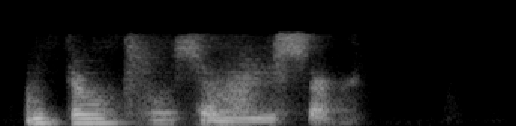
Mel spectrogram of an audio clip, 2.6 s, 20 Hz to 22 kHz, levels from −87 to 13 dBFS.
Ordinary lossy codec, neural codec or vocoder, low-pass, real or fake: Opus, 24 kbps; codec, 44.1 kHz, 0.9 kbps, DAC; 7.2 kHz; fake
